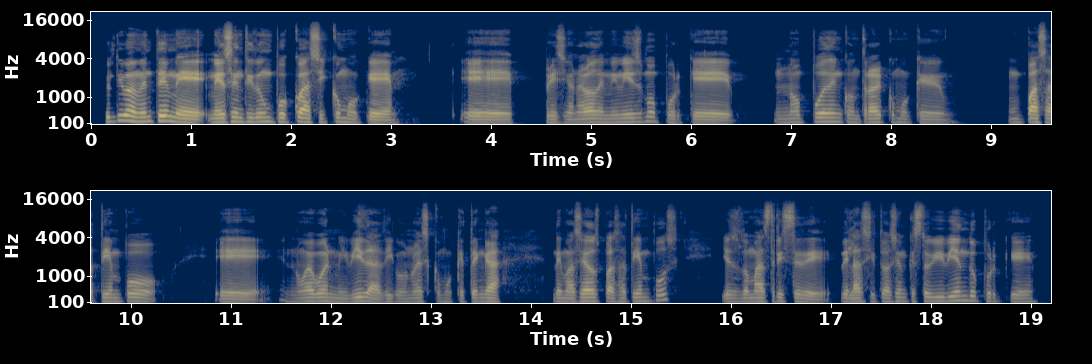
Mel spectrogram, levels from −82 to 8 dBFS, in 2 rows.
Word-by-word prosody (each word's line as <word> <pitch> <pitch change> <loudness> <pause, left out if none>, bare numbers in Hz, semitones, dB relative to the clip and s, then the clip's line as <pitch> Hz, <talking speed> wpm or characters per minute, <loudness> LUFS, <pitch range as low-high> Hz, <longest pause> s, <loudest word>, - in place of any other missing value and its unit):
Últimamente, 165 0 +5
me 130 -8 +8
me 130 +1 +8
he - - +6
sentido 145 0 +4
un 150 -1 -3
poco 140 +1 +2
así 125 -2 +4
como 125 -6 -6
que, 105 -2 +4 0.7
eh, 110 -2 +3 0.3
prisionero 120 +2 -1
de 130 - -3
mí 125 +1 -6
mismo 140 +4 -1
porque 110 -4 +1 0.4
no 125 +1 -9
puedo 150 0 +1
encontrar 130 -2 -1
como 125 -3 -13
que 115 -1 -5 0.7
un 120 0 -14
pasatiempo, 125 -1 0 0.5
eh, 105 -3 -1
nuevo 130 -3 -4
en 130 - -6
mi 110 -2 -11
vida. 125 -3 0
Digo, 115 0 -11
no 115 +1 -10
es 120 - -4
como 115 -1 -17
que 120 - -10
tenga 120 -1 0 0.5
demasiados 120 +2 -1
pasatiempos 130 - -6 0.4
y - - -13
eso 120 -1 -8
es - - -16
lo 120 - -6
más 120 -1 -1
triste 130 +2 -1
de 105 -4 -4
de 125 - -3
la 115 0 -2
situación 120 +2 -6
que 135 - -8
estoy 140 +1 -1
viviendo 150 +3 -2
porque, 120 -4 -8
125 Hz, 155 wpm, -22 LUFS, 115-135 Hz, 0.7 s, me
